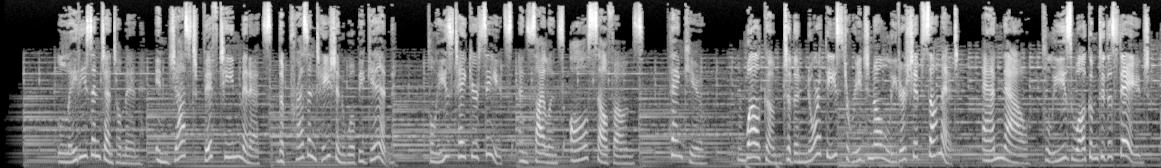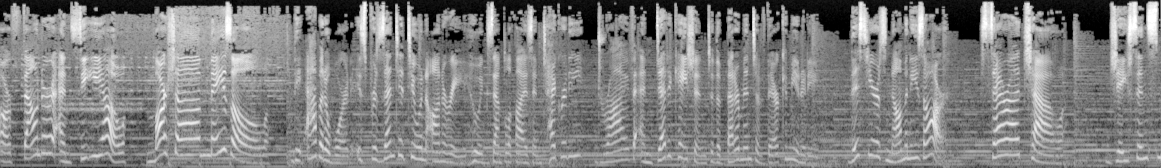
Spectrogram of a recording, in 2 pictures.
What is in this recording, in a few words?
english american announcements; actriz de voz premiada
